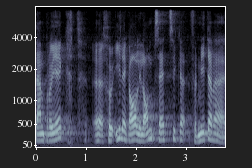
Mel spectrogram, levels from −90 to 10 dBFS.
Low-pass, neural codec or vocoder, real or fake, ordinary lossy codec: 7.2 kHz; none; real; none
